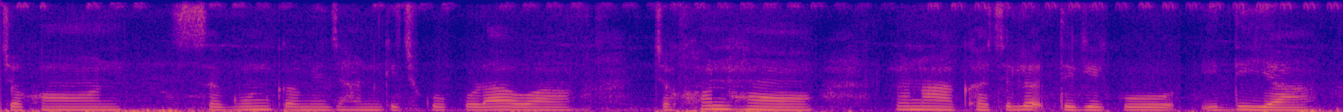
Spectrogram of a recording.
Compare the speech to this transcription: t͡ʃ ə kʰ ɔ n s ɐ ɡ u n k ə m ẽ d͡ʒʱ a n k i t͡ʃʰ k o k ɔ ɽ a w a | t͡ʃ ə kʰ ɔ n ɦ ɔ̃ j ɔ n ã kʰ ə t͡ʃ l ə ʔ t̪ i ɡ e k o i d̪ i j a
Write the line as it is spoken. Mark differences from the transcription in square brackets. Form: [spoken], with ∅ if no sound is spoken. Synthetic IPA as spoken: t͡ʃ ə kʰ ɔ n s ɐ ɡ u n k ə m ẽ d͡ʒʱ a n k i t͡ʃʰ k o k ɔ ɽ a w a | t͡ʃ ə kʰ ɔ n ɦ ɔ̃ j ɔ n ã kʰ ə t͡ʃ l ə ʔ t̪ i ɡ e k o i d̪ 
